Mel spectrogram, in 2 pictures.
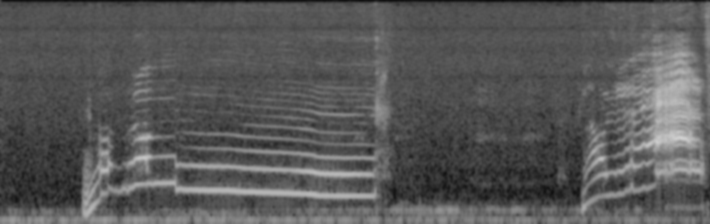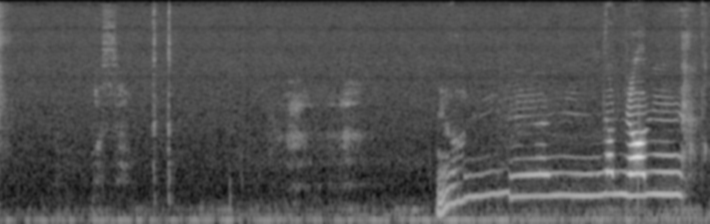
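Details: Female domestic cat voicing displeasure at a neighbour's cat in her garden one morning: three sweeping yowls that jump up sharply then hold a low drawn-out moan, spaced several seconds apart over steady low hum.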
